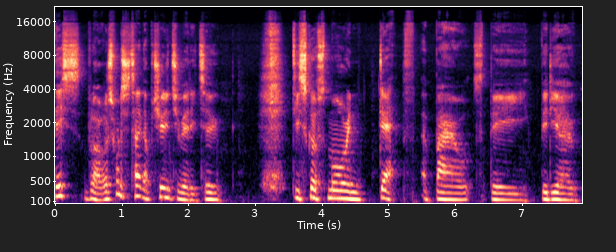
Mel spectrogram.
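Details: Adult male who stammers, describing himself as a person who stammers and mentioning blocking; stuttering (stammering).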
